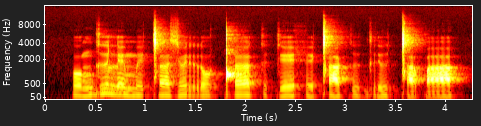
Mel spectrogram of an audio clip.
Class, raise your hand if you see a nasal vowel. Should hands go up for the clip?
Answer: no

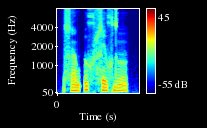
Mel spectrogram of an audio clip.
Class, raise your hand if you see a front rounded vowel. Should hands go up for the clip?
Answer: no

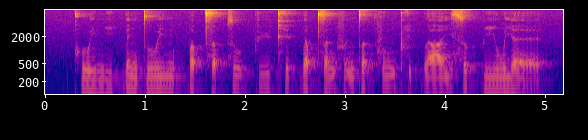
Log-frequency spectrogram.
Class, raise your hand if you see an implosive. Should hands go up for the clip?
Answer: no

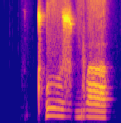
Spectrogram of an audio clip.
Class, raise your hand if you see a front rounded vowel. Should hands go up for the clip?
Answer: no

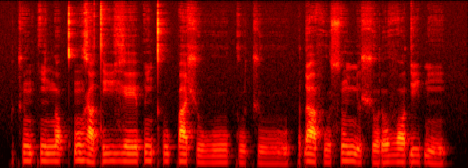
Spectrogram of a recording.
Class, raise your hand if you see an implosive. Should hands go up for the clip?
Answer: yes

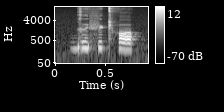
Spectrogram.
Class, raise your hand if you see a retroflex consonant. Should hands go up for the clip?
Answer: yes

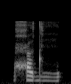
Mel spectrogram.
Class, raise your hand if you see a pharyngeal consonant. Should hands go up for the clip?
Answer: yes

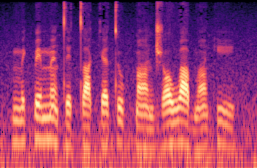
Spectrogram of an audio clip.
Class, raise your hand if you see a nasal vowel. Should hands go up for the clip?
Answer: yes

